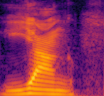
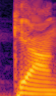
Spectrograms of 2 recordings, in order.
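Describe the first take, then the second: First: The word begins with a y sound. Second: The word begins with a k sound.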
